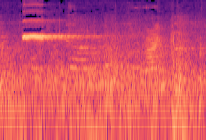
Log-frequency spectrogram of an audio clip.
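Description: A referee's whistle blows one short, shrill blast that starts the wrestling bout, tailing off in the hall's echo within about a second.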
